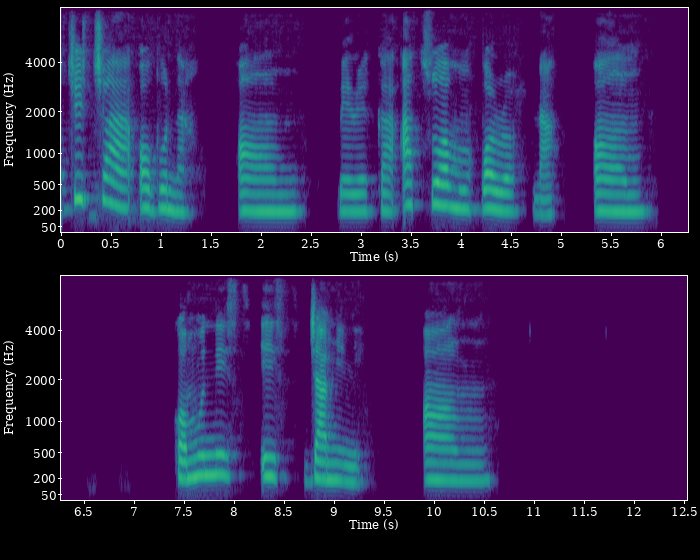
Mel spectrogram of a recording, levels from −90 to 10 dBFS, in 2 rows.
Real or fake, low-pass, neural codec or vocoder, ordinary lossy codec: fake; none; codec, 16 kHz, 8 kbps, FunCodec, trained on LibriTTS, 25 frames a second; none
